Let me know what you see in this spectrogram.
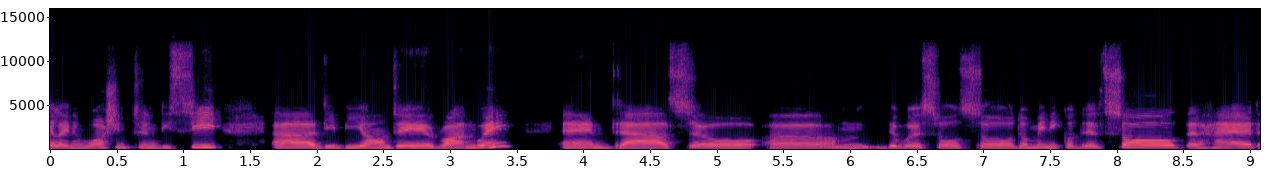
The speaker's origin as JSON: {"language": "English", "town": "Rome", "region": "Lazio", "country": "Italy", "said": "I'm from Rome"}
